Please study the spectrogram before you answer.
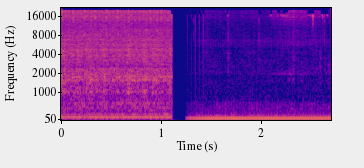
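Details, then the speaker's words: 2001 Porsche 986 Boxster S 3.2 Tiptronic fitted with a pair of 48 mm dB killer baffles to stop exhaust drone. At rest there is a low, even exhaust rumble with little boom or rasp; the idle is quiet. "okay it rest it's pretty quiet you can hardly hear it"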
